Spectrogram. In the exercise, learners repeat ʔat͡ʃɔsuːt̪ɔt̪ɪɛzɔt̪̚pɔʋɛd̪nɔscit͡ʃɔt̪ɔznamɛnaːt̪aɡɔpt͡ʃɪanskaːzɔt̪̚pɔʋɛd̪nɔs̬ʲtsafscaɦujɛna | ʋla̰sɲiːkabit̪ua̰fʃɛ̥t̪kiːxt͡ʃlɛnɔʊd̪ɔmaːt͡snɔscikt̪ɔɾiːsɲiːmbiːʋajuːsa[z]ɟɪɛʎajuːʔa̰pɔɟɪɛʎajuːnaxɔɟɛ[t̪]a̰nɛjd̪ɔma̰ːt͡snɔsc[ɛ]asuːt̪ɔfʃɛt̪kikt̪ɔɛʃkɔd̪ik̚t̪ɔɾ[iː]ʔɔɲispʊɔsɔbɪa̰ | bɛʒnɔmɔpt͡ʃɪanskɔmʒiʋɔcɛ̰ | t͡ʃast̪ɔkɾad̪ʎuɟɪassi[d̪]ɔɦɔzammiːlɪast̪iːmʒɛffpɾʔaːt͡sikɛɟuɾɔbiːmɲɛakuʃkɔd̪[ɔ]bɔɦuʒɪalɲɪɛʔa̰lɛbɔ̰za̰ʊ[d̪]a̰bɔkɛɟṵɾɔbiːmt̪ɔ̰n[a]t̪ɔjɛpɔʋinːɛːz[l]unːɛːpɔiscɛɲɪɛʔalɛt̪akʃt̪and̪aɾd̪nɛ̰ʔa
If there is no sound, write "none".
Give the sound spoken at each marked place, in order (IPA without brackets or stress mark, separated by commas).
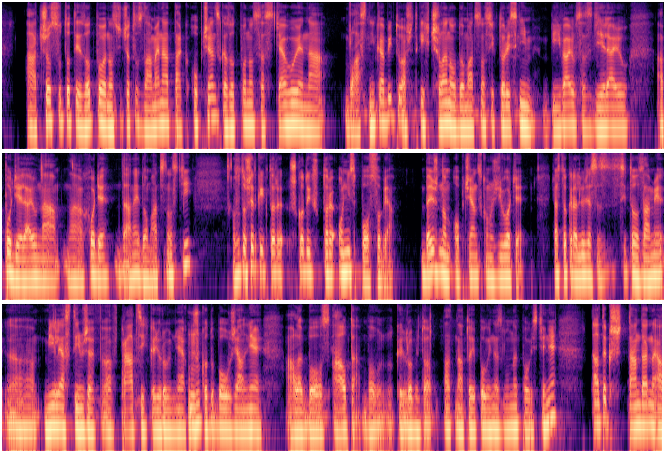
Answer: z, d̪, i, ɛː, t̪, u, t̪, a, l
